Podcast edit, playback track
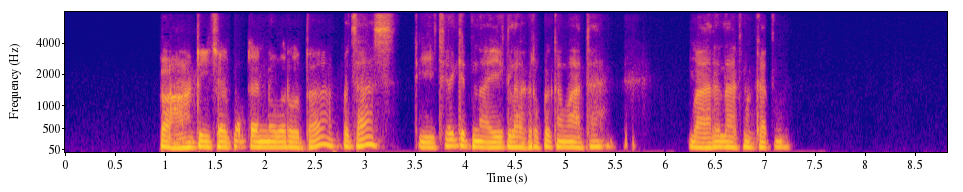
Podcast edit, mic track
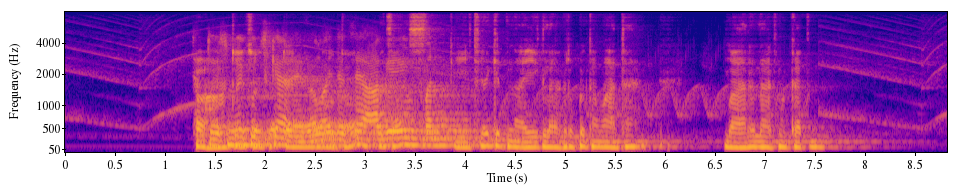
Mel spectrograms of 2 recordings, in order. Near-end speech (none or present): present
